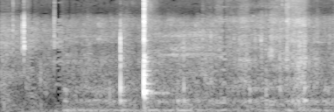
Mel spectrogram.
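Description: A glass jar knocks against a metal pot.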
